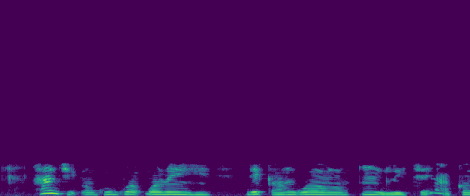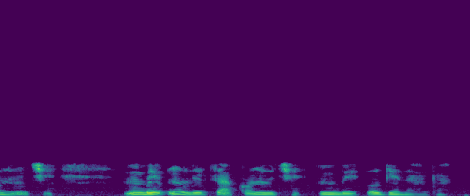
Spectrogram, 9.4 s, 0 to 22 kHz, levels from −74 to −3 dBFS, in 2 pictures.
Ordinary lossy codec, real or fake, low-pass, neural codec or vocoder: none; real; 3.6 kHz; none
